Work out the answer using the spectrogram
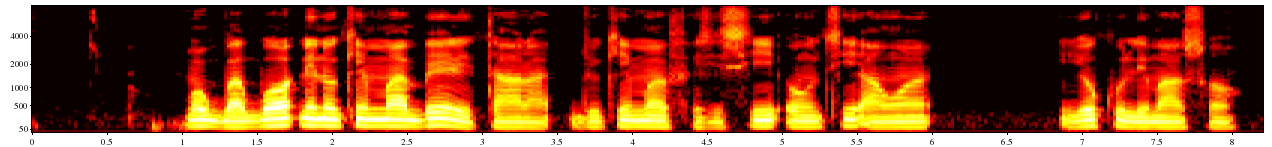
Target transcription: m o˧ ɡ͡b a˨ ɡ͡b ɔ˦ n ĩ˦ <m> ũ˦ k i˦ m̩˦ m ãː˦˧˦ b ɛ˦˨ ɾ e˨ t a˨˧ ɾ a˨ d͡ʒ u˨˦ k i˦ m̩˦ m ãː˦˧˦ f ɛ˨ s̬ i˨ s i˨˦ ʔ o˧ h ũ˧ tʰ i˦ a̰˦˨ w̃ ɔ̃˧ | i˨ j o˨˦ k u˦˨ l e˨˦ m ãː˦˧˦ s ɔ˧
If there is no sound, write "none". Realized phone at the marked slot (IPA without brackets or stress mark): n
